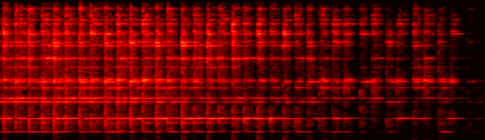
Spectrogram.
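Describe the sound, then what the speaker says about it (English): A hand bell rings continuously with a bright metallic shimmer, shaken rapidly at close range, then fades with a few trailing strikes. "I will have to use my mom's bell"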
